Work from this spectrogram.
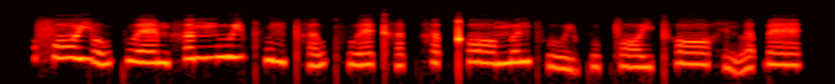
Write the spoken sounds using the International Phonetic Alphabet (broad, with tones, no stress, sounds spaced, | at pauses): f ɔː˥ j o˨˥ w kʷ ɛː˧ m h ɐ˥ n m uː˥ j kʷʰ ɐ˧ m pʰ ɐ˨˥ w kʷʰ ɛː˨˧ kʰ ɐ˨˥ k̚ h ɐ˧ p̚ kʰ ɔː˧ m ɵ˥ n pʰ uː˨˩ j kʷ ɐ˨ p̚ f ɔː˨ j pʰ ɔː˧ h ɪ˨˩ ŋ l ɐ˧ p̚ ɛː˧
